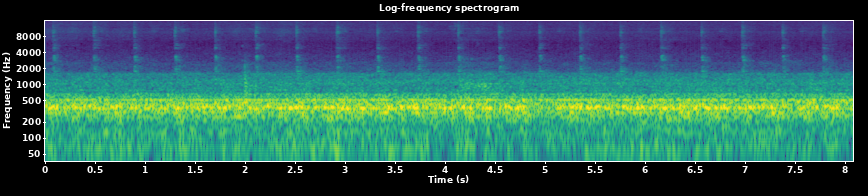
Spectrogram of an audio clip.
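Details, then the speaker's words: MW Power MW-SC6B battery charger on a 12V AGM battery, current seemingly too high: quiet crisp ticks close to three a second over a faint hum as the charger pulses current into the battery. "ale tutaj mamy o coś zaczyna to to już hałasuje"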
